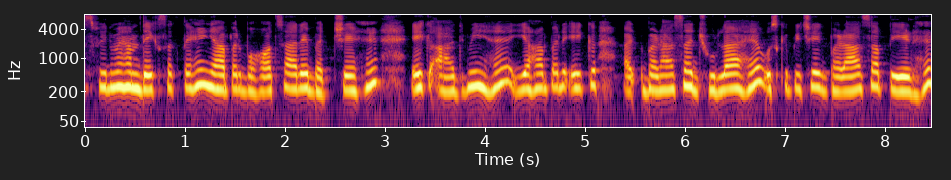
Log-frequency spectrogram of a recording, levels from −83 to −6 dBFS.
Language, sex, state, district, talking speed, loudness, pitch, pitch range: Hindi, female, Bihar, Darbhanga, 200 wpm, -14 LUFS, 235 Hz, 220-255 Hz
